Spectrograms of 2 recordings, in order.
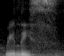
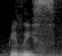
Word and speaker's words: release: that's two mistakes well assuming you're saying a z then the long e makes sense but both are wrong if you're considering the standard pronunciation so it should be s and because it's voiceless the e should not be too long release release and it was all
